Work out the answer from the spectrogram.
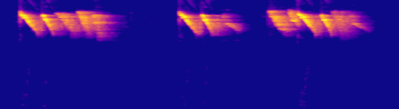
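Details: Oriental white-eye kept caged for three months, singing to draw other birds: three high, rapid chattering phrases of descending notes, each trailing off, separated by brief pauses.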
